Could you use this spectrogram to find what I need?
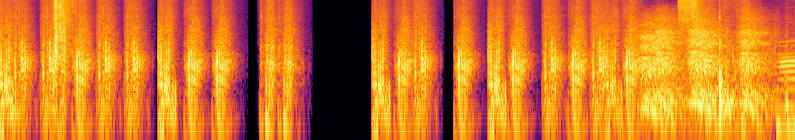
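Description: Footsteps crunch on snow in quick steps.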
